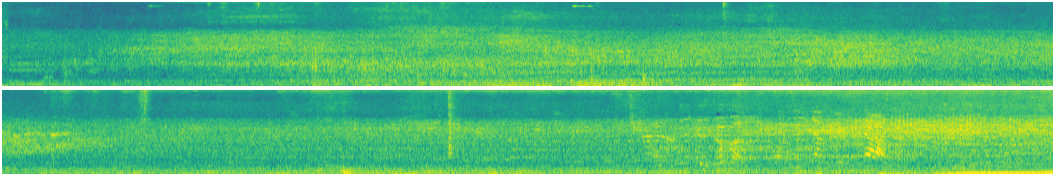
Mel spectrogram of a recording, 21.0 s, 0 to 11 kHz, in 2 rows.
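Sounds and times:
car going by: 17.0s - 21.0s.

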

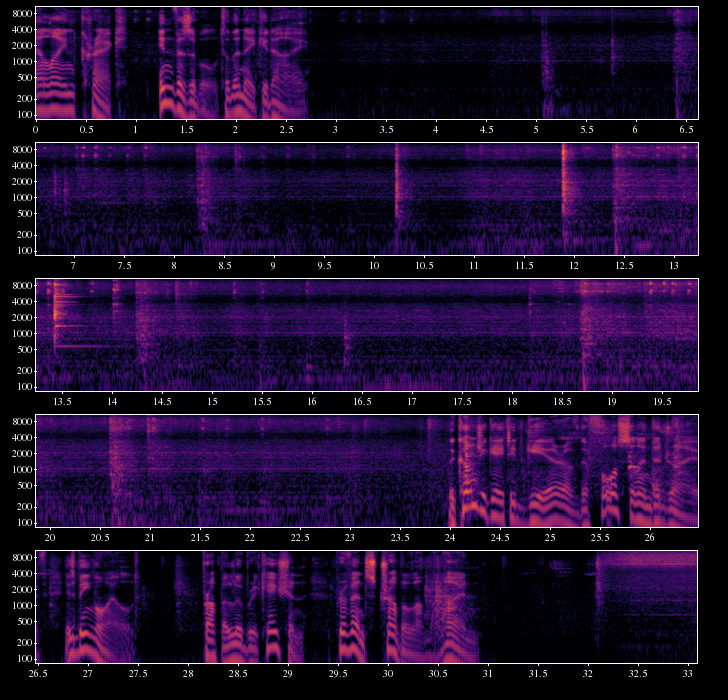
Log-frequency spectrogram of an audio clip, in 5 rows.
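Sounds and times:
hammer tapping metal: 13.3s - 14.3s.

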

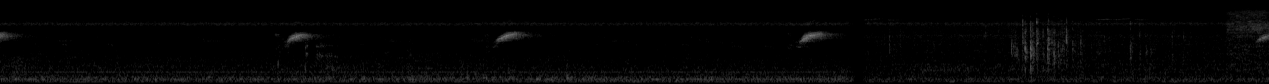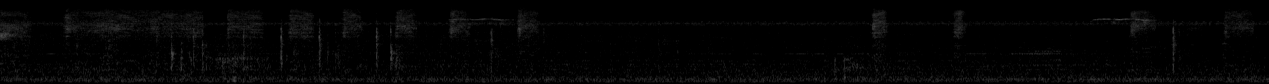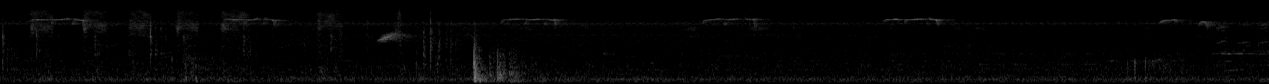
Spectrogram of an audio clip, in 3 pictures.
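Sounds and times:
bird chirping: 2.0s - 3.2s, 3.8s - 8.4s, 12.3s - 18.1s, 23.6s - 29.6s, 34.1s - 35.4s, 36.7s - 38.0s
spray paint can hissing: 10.0s - 18.2s, 21.4s - 22.4s, 23.9s - 29.6s.

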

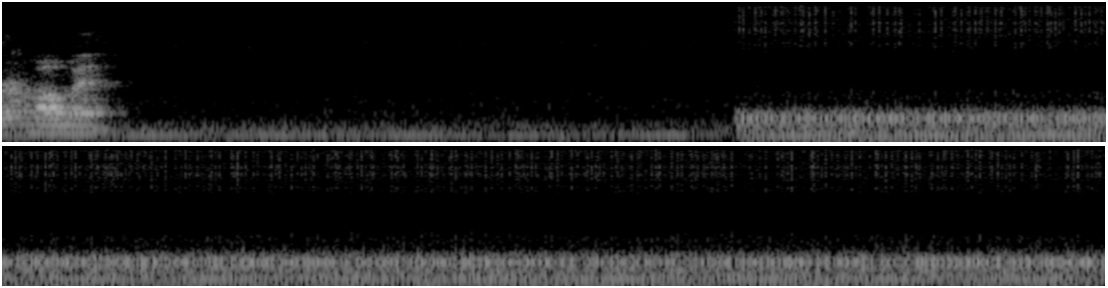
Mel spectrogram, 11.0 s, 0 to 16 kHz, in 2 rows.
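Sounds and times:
faint hiss: 0.0s - 11.0s
low mechanical hum: 0.0s - 11.0s.

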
